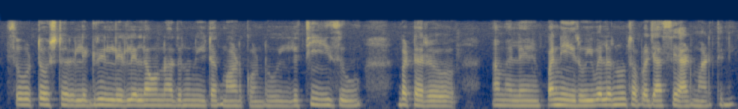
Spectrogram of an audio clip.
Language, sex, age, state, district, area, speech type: Kannada, female, 45-60, Karnataka, Koppal, urban, spontaneous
